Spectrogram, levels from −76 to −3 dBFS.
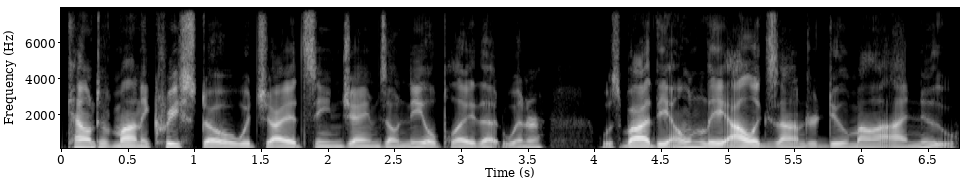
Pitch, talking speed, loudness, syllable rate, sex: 120 Hz, 195 wpm, -19 LUFS, 5.1 syllables/s, male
